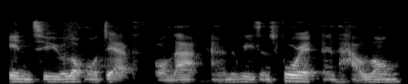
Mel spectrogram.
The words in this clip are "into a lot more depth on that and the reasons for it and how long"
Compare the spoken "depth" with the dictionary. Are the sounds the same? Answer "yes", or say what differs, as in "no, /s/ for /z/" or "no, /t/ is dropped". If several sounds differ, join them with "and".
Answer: yes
